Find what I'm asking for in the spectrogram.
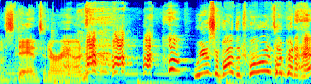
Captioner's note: laughing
